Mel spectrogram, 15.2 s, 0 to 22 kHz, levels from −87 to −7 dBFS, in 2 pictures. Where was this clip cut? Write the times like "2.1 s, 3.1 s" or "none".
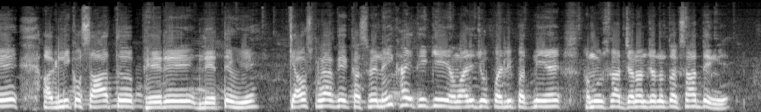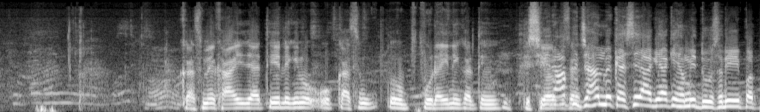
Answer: none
